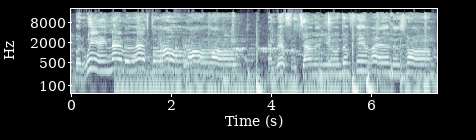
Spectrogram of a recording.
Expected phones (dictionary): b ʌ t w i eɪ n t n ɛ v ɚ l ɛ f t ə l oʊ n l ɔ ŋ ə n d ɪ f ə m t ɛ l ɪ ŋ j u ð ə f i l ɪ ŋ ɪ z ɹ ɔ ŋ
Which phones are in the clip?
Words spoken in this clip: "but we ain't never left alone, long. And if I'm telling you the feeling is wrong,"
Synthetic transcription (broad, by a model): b ʌ t w i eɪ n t n ɛ v ɚ l ɛ f t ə l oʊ l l ɔ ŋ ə n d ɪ f ə m t ɛ l ɪ ŋ j u ð ə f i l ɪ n ɪ z ɹ ɔ ŋ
